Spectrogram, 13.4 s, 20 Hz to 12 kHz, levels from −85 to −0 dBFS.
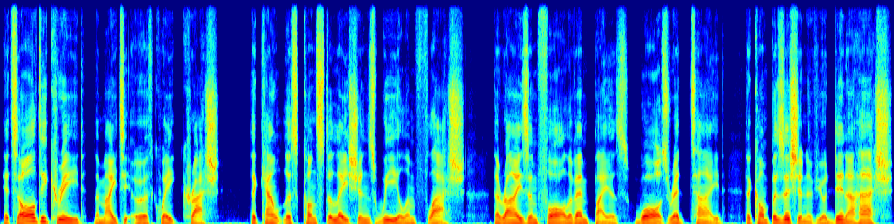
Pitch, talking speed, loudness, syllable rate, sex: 120 Hz, 125 wpm, -17 LUFS, 3.5 syllables/s, male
